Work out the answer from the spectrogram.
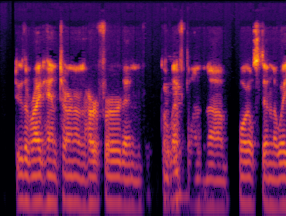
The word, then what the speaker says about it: Hereford: came up her furred her fur does it's pronounced came up Hereford and instead of touring left on Boston you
